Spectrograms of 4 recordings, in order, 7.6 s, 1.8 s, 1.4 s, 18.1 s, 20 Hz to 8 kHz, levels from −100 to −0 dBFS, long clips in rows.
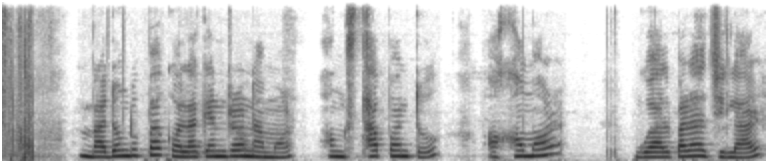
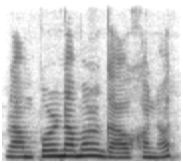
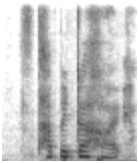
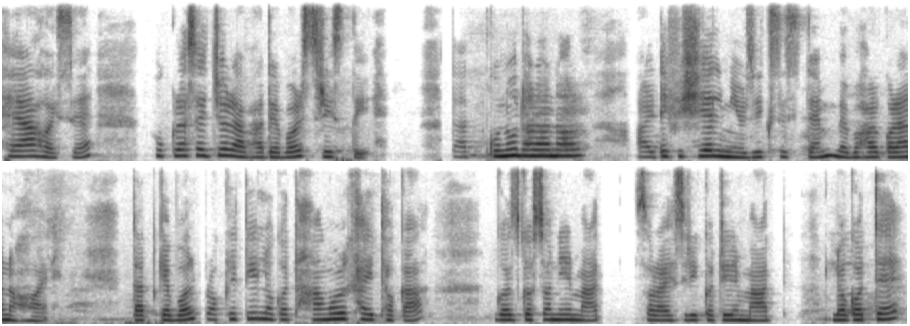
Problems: constant background noise, background conversations at intervals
